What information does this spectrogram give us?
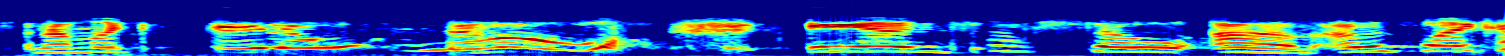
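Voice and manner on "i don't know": high, drawn-out helpless reply; retold cluelessness in a high voice; clueless reply. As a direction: stretch it out, pitched way up. Retelling her clueless reply to driver.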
